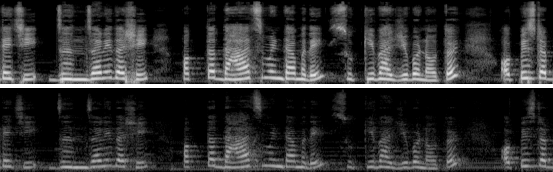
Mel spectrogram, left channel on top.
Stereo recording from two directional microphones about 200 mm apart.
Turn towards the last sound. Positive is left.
turn(degrees=45)  # may be behind; listen again after turning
